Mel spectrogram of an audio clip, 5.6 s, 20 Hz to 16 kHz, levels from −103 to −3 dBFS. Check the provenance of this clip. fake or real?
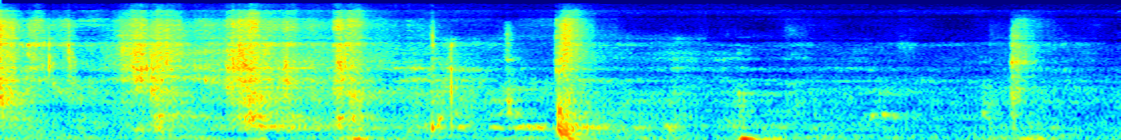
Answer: fake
